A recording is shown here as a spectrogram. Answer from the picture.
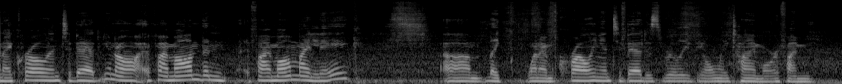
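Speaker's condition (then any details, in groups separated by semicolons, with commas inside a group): No condition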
